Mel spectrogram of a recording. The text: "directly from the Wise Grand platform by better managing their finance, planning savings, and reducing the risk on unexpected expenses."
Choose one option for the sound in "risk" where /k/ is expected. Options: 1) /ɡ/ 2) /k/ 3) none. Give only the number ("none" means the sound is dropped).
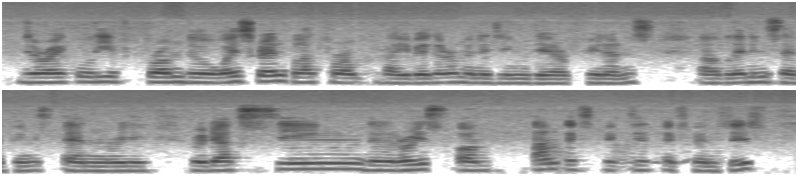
3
